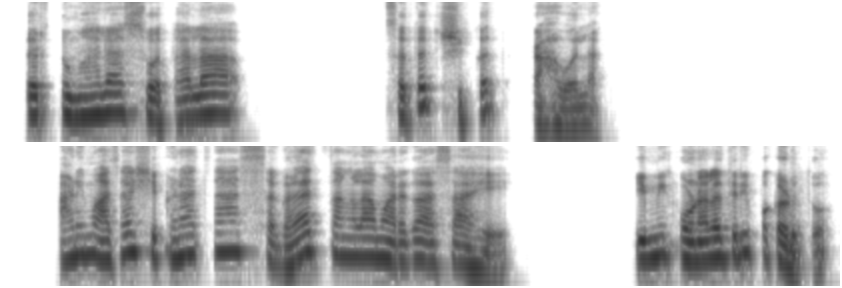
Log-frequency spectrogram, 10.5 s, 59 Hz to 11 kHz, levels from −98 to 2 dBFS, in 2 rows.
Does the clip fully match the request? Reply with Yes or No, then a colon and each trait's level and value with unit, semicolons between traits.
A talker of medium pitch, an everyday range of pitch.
Yes: medium, 170 Hz; average, 3.5 semitones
